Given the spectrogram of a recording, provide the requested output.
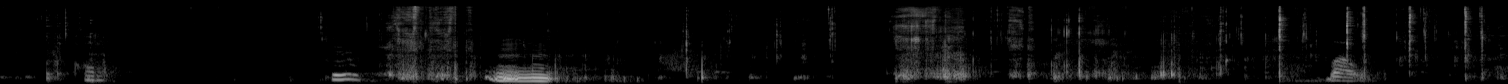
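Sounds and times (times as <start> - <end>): people chewing and smacking: 0.0 - 2.5, 3.2 - 15.0
person humming: 3.3 - 3.7, 4.9 - 5.6.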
